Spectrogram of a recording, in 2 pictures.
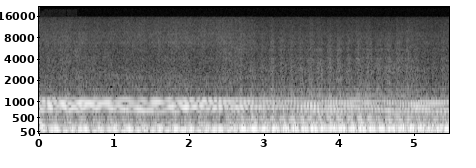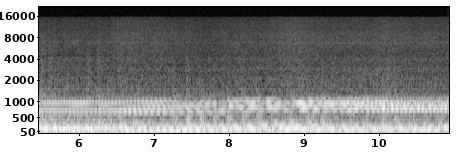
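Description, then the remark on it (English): Two vibrators, like those from a sex shop, buzz against the surface of a giant balloon, amplified by pickups on its surface, producing a deep, sustained bass drone with steady humming overtones that hold at an even level throughout, with no voices. “so, my giant balloon, I play with two vibrators on the surface, like from a sex shop, okay?”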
